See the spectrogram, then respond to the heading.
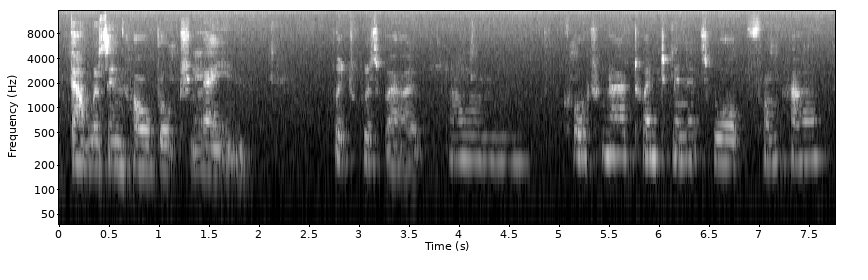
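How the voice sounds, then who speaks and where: Against noticeable background noise, a woman with an English Midlands accent speaks at a fairly high pitch. Her pace is fairly slow and her intonation fairly even. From Coventry, England. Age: 80s+. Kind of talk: interview answer. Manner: hesitant.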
